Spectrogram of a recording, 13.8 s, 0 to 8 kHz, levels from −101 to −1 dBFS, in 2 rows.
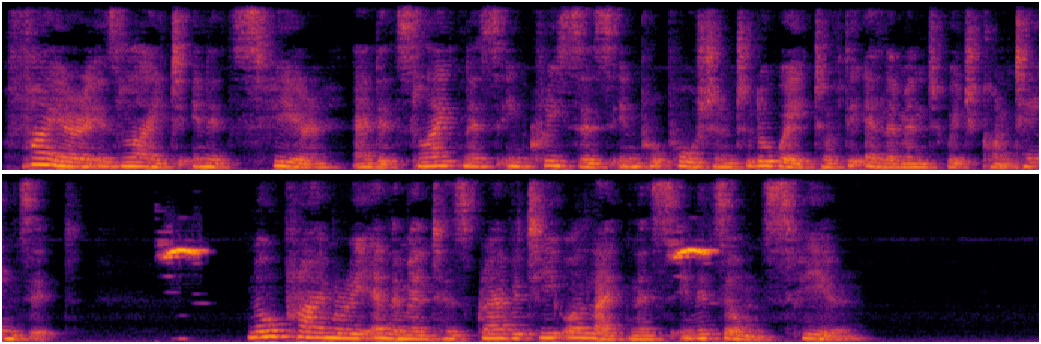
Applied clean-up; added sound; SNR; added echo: none; Chirp, tweet; -4 dB; reverberation time 0.2 s.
